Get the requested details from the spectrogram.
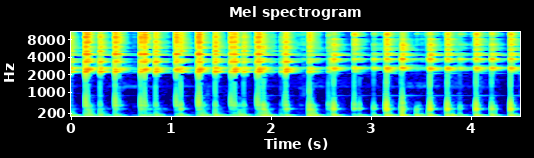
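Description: A glass demijohn is tapped in a quick, uneven rhythm, giving about two dozen bright, glassy clinks. Each clink is short and high-pitched, ringing near 2.5 kHz and fading almost at once.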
